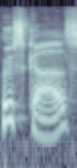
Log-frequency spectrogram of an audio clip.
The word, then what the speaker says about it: housecarls: anglo-saxon England called the house calls now the house cars or hoose girls as it probably originally more closely pronounced are essentially household bodyguards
